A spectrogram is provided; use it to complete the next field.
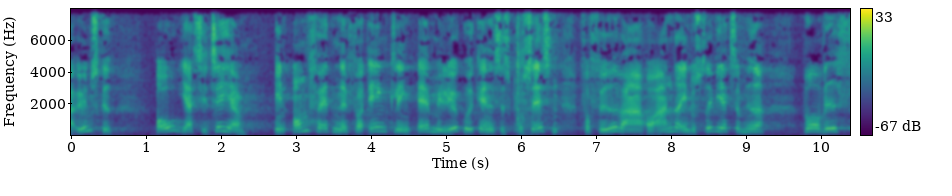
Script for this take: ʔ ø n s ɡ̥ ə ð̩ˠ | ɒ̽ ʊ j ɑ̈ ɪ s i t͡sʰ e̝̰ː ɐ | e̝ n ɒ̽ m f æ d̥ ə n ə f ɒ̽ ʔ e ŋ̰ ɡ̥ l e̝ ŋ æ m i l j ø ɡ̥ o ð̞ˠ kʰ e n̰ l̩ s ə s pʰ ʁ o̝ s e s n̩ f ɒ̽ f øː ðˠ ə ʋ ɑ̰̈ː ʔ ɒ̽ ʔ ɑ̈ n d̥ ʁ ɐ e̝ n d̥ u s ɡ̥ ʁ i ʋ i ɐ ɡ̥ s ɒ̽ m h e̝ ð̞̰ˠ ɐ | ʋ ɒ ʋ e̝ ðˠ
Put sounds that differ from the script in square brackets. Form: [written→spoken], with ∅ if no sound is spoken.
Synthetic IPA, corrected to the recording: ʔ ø n s ɡ̥ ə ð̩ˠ | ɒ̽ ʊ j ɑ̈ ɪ s i t͡sʰ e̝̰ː ɐ | e̝ n ɒ̽ m f æ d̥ ə n ə f ɒ̽ ʔ e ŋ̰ ɡ̥ l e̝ ŋ æ m i l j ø ɡ̥ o ð̞ˠ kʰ e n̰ l̩ s ə s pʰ ʁ o̝ s e s n̩ f ɒ̽ f øː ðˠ ə ʋ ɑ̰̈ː ʔ ɒ̽ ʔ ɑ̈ n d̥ ʁ ɐ e̝ n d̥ u s [ɡ̥→d̥] ʁ i ʋ i ɐ ɡ̥ s ɒ̽ m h e̝ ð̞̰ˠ ɐ | ʋ ɒ ʋ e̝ ðˠ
